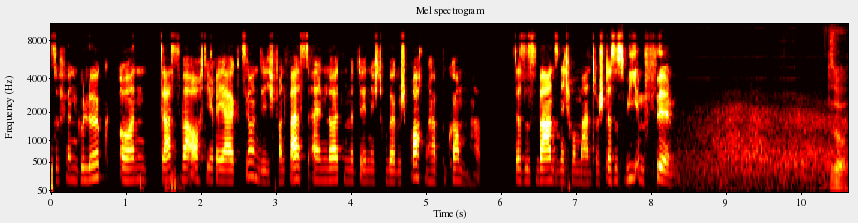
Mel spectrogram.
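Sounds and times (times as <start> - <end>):
speech: 0.0 - 8.6, 10.4 - 10.6
airplane engines roaring while landing: 8.0 - 10.6.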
